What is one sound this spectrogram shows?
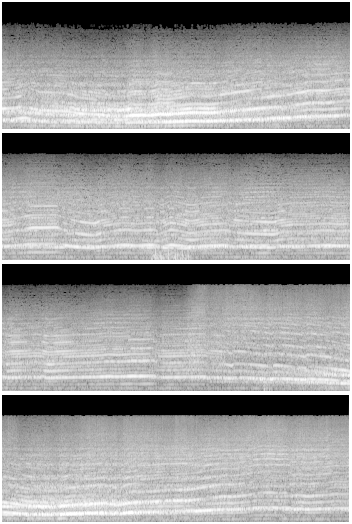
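Racing motorcycle engines whine loudly, rising and falling in pitch as the bikes speed up and slow down.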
